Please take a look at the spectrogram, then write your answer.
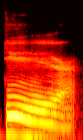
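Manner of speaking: duur with a long French-u vowel; long Dutch UU. Shown as a demonstration. Teacher contrasts double U with single, long rounded duur. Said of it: "then we pronounce it totally different".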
